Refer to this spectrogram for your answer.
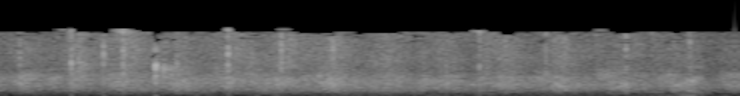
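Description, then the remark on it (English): An audience applauds for a band, a dense, steady wash of many hands clapping at once that holds at an even level for several seconds, with no voices over it. “Can we clap for the band?”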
